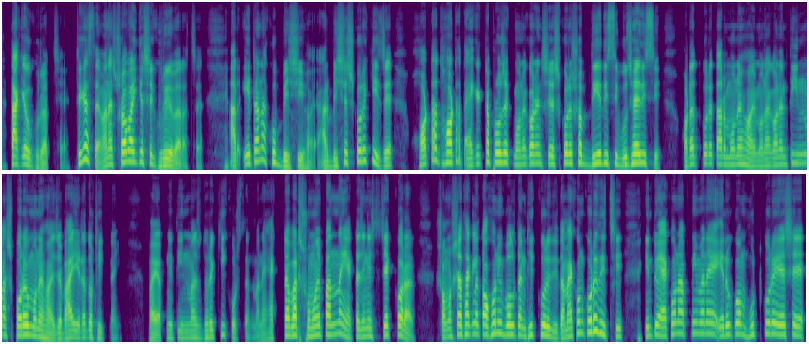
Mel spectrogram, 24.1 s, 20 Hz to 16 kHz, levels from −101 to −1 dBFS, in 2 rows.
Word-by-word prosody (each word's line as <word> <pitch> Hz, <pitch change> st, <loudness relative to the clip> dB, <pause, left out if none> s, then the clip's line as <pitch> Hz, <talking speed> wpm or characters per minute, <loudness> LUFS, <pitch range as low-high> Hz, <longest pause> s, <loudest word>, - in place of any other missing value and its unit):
তাকেও 175 Hz, -1 st, +5 dB
ঘুরাচ্ছে। 110 Hz, -4 st, -7 dB, 0.2 s
ঠিক 200 Hz, -, 0 dB
আছে? -, -, -7 dB
মানে 175 Hz, -, +1 dB
সবাইকে 220 Hz, 0 st, +5 dB
সে 190 Hz, -, -1 dB
ঘুরিয়ে 145 Hz, +1 st, +3 dB
বেড়াচ্ছে। -, -, -6 dB, 0.5 s
আর 130 Hz, -, 0 dB, 0.2 s
এটা 230 Hz, +4 st, +1 dB
না 260 Hz, -, -1 dB
খুব 220 Hz, -2 st, +2 dB
বেশি 120 Hz, +1 st, -3 dB
হয়। -, -, -12 dB
আর 115 Hz, -, -2 dB
বিশেষ 205 Hz, +9 st, -4 dB
করে 235 Hz, +1 st, +3 dB
কি 225 Hz, -, -1 dB
যে, 150 Hz, -, +2 dB, 0.4 s
হঠাৎ, 175 Hz, -, +1 dB
হঠাৎ 215 Hz, +2 st, +5 dB
একেকটা 185 Hz, +7 st, -2 dB
প্রজেক্ট 210 Hz, -1 st, +4 dB
মনে 170 Hz, +2 st, -3 dB
করেন 195 Hz, 0 st, +2 dB
শেষ 175 Hz, -2 st, 0 dB
করে 200 Hz, 0 st, +4 dB
সব 200 Hz, -3 st, +3 dB
দিয়ে 195 Hz, +3 st, +5 dB
দিছি, 190 Hz, -2 st, -2 dB
বুঝায়ে 195 Hz, +5 st, +5 dB
দিছি। 195 Hz, -, -5 dB, 0.4 s
হঠাৎ 175 Hz, +6 st, -2 dB
করে 195 Hz, 0 st, -2 dB
তার 175 Hz, -, +2 dB
মনে 180 Hz, +2 st, 0 dB
হয়, 140 Hz, -3 st, -1 dB
মনে 140 Hz, +2 st, -3 dB
করেন 165 Hz, +1 st, -2 dB
৩ 195 Hz, -1 st, -5 dB
মাস 195 Hz, -4 st, -2 dB
পরেও 200 Hz, +2 st, +7 dB
মনে 160 Hz, -4 st, +2 dB
হয় 115 Hz, -4 st, -1 dB
যে, -, -, +1 dB
"ভাই 145 Hz, -, +3 dB
এটা 150 Hz, -, -5 dB
তো 155 Hz, -, 0 dB
ঠিক 125 Hz, -6 st, -8 dB
নাই।" -, -, -17 dB, 0.5 s
ভাই 110 Hz, -, +1 dB
আপনি 140 Hz, +5 st, -10 dB
৩ 140 Hz, -1 st, -8 dB
মাস 145 Hz, 0 st, -3 dB
ধরে 155 Hz, +2 st, -2 dB
কি 210 Hz, -, -7 dB
করছেন? -, -, -11 dB
মানে 105 Hz, -, -11 dB
একটা 130 Hz, +8 st, -1 dB
বার 200 Hz, -, +7 dB
সময় 190 Hz, +3 st, +2 dB
পান 205 Hz, -, +6 dB
নাই 230 Hz, -, +1 dB
একটা 165 Hz, +5 st, -2 dB
জিনিস 175 Hz, 0 st, -3 dB
চেক 200 Hz, -1 st, +2 dB
করার? 190 Hz, -, +3 dB, 0.4 s
সমস্যা 170 Hz, +7 st, +2 dB
থাকলে 220 Hz, 0 st, +3 dB
তখনই 230 Hz, +4 st, +3 dB
বলতেন 200 Hz, -1 st, +2 dB
ঠিক 200 Hz, 0 st, -2 dB
করে 195 Hz, -3 st, +7 dB
দিতাম। 140 Hz, +1 st, -1 dB
এখন 240 Hz, +5 st, -1 dB
করে 280 Hz, +3 st, +7 dB
দিচ্ছি। 190 Hz, -5 st, -3 dB, 0.4 s
কিন্তু 185 Hz, +3 st, -2 dB
এখন 225 Hz, +4 st, -2 dB
আপনি 230 Hz, +1 st, -9 dB
মানে 230 Hz, 0 st, +1 dB, 0.2 s
এরকম 210 Hz, +3 st, +1 dB
হুট 205 Hz, +3 st, -4 dB
করে 230 Hz, -1 st, +3 dB
এসে 205 Hz, -1 st, -1 dB
190 Hz, 215 wpm, -22 LUFS, 155-210 Hz, 0.5 s, পরেও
